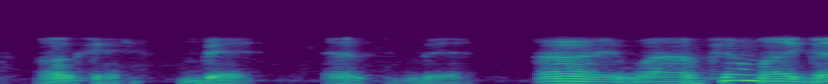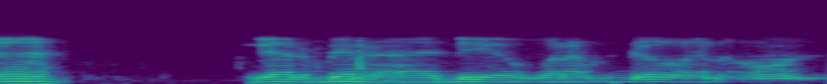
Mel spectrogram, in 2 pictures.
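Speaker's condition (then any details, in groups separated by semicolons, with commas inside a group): Cerebral palsy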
